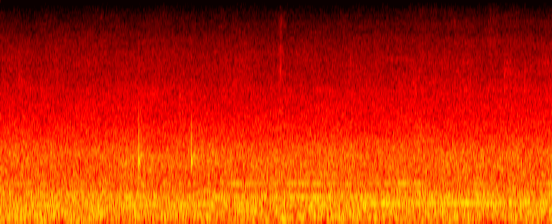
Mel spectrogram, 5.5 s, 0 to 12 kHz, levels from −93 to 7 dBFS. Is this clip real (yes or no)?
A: yes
